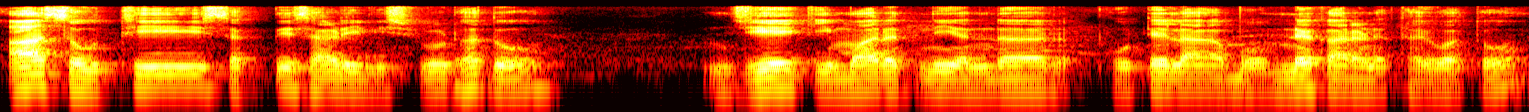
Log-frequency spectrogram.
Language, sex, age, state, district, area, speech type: Gujarati, male, 60+, Gujarat, Ahmedabad, urban, read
